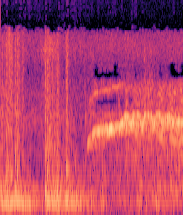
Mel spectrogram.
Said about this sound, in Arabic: وعما قليل يدنو من ننتظر انصتوا اني اسمع صوت خيل قادمه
